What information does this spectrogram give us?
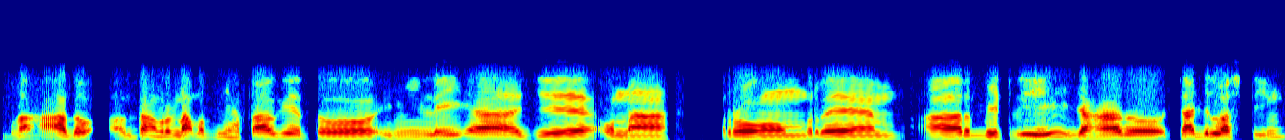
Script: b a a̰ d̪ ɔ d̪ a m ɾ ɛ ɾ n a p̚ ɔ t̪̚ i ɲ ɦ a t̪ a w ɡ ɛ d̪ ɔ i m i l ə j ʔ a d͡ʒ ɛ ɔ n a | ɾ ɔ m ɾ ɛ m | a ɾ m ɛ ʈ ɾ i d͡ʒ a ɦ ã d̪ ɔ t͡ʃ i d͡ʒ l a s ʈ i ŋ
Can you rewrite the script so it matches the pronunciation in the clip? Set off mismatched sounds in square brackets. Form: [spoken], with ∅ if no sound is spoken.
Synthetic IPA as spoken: b a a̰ d̪ ɔ d̪ a m ɾ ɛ [∅] n a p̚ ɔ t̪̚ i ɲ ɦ a t̪ a w ɡ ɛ [t̪] ɔ i [ɲ] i l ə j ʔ a d͡ʒ ɛ ɔ n a | ɾ ɔ m ɾ ɛ m | a ɾ [b] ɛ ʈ ɾ i d͡ʒ a ɦ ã d̪ ɔ t͡ʃ [a] d͡ʒ l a s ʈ i ŋ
